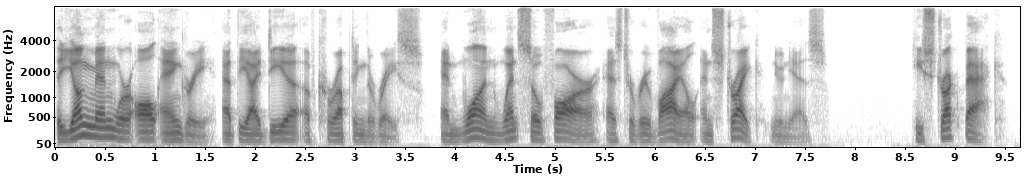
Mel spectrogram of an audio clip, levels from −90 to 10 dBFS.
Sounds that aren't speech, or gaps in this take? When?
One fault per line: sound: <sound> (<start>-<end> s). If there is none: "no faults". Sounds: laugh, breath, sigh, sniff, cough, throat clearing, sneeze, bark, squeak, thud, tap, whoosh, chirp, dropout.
no faults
